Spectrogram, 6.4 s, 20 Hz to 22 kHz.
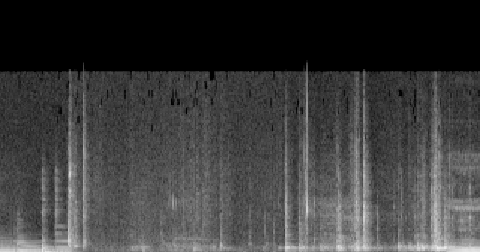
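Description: Music played back from a CD on a Samsung CDH 44R CD player, cut off about a second in as playback is stopped from the front panel. Scattered light clicks and knocks follow as the metal top cover is handled and fitted onto the player.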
